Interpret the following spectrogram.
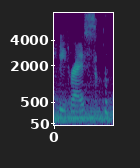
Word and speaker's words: Beatrice: it actually pronounce yeah how do you actually pronounce it but um it's beet rice the sign looks like beatrice so to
